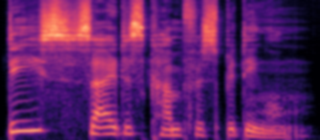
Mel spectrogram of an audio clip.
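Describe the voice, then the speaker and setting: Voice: mid-range voice, huge pitch swings, a little slow, darkish tone, slightly rough, no room sound, clean studio sound, exaggerated voice. A reader voicing a proud, fierce young huntress in a solemn verse recital. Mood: stern.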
